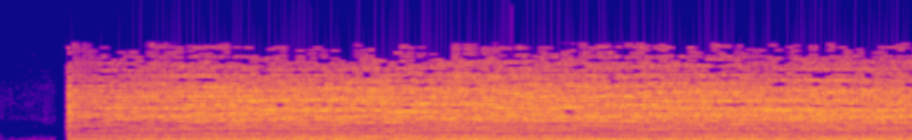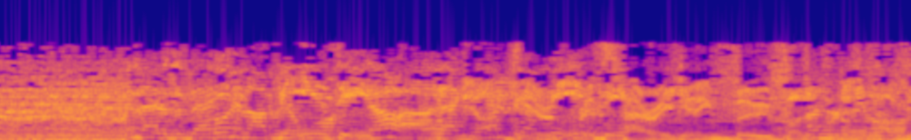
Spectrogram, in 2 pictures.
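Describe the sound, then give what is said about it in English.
A loud crowd boos over scattered clapping in a dense, steady roar for several seconds, then a voice begins talking as the crowd noise continues underneath. “But the commentary afterwards definitely tells you that when you're there, you hear the boos over the so-called claps.”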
